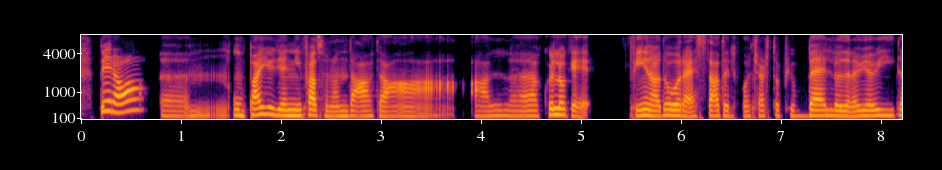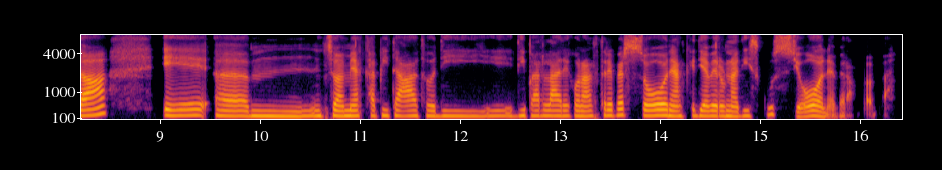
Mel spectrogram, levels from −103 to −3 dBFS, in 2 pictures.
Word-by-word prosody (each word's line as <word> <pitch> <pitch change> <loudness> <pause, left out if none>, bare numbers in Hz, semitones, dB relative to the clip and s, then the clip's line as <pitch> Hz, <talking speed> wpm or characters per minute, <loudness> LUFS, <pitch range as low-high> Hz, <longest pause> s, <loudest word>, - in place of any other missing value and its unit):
Però, 345 +3 +5
ehm, 100 - -8
un 200 -1 +2
paio 225 +3 +4
di 205 - +3
anni 195 0 +4
fa, 200 0 +6
sono 180 -3 -3
andata 175 -1 -1 0.3
al 180 +1 -4
a 180 +1 -3
quello 215 +2 +5
che, 180 -6 -1 0.3
fino 195 0 +3
ad 175 - +1
ora, 195 -2 +4
è 160 - 0
stato 185 +1 0
il 170 -2 -6
concerto 180 +2 -6
più 185 - -8
bello 190 +2 +3
della 175 -1 +2
mia 185 0 +3
vita 195 +4 +3 0.5
e, 195 0 -1
ehm, 180 -2 0 0.6
insomma, 180 0 0
mi 185 0 +2
è 185 - -1
capitato 185 -1 -3
di 175 0 -7
di 185 +3 -5
parlare 185 -1 -2
con 180 0 -2
altre 180 +3 -1
persone, 195 -2 +2
anche 175 +1 -3
di 185 0 0
avere 180 0 +1
una 175 -1 0
discussione, 180 -3 -2
però - - -13
vabbè - - -13
185 Hz, 160 wpm, -25 LUFS, 175-195 Hz, 0.6 s, fa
